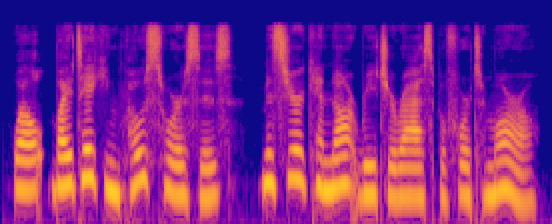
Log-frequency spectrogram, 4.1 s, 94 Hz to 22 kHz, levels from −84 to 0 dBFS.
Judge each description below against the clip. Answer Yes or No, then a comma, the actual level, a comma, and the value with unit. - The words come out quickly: No, average, 175 wpm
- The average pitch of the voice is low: No, high, 215 Hz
